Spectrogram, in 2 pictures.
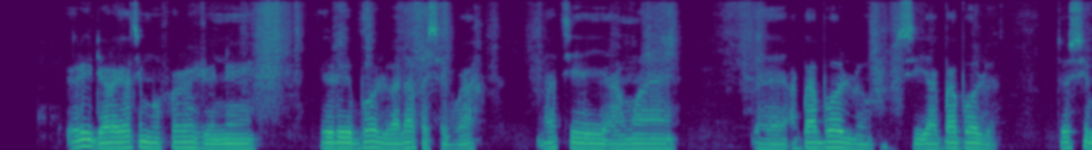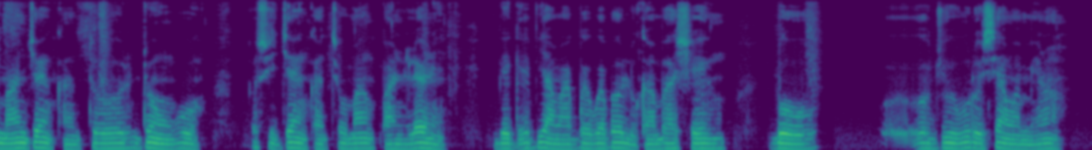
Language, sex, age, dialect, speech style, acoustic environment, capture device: Yoruba, male, 25-34, Nigeria - Nigerian Standard, happy, silence, mobile / Linux / Chrome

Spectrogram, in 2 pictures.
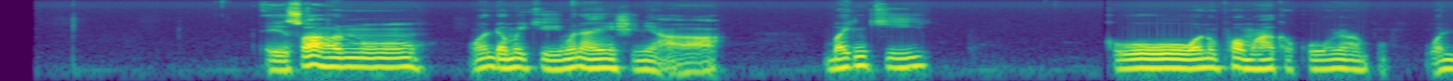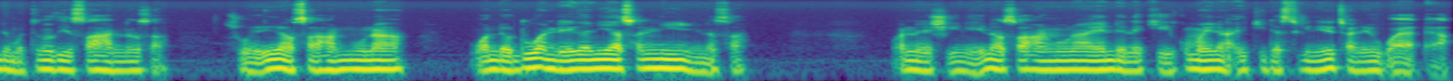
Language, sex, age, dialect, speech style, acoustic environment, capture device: Hausa, male, 25-34, Nigeria - Kano, happy, silence, mobile / Linux / Chrome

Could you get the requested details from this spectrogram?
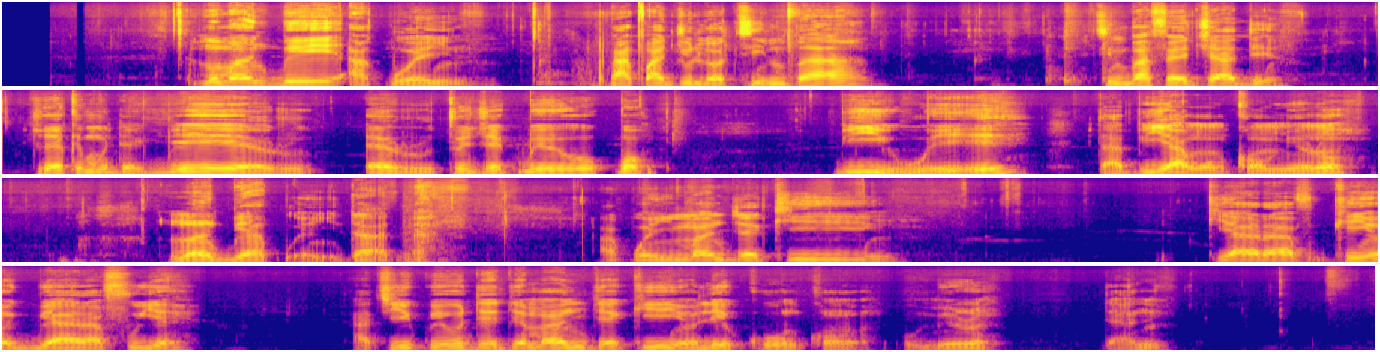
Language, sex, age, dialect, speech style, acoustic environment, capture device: Yoruba, female, 35-44, Nigeria - Nigerian Standard, focused, silence, mobile / Linux / Chrome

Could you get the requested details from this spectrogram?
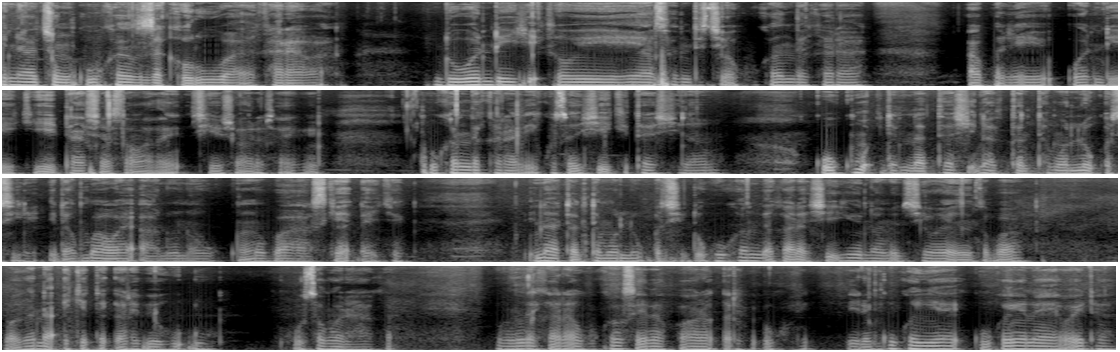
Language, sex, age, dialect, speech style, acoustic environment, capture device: Hausa, male, 25-34, Nigeria - Kano, relaxed; excited, silence; nature, mobile / Linux / Chrome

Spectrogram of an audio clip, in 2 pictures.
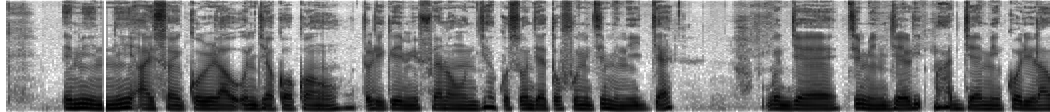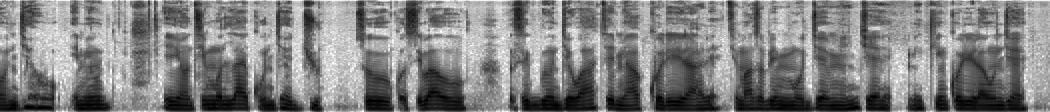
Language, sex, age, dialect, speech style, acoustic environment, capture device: Yoruba, male, 18-24, Nigeria - Ibadan, focused, nature, mobile / Linux / Chrome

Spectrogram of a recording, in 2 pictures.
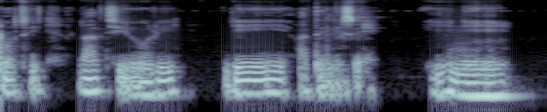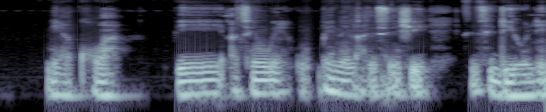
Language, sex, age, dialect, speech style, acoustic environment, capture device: Yoruba, male, 25-34, Nigeria - Lagos Yoruba, nervous; excited; focused; relaxed, silence; people talking; nature; traffic, mobile / Linux / Chrome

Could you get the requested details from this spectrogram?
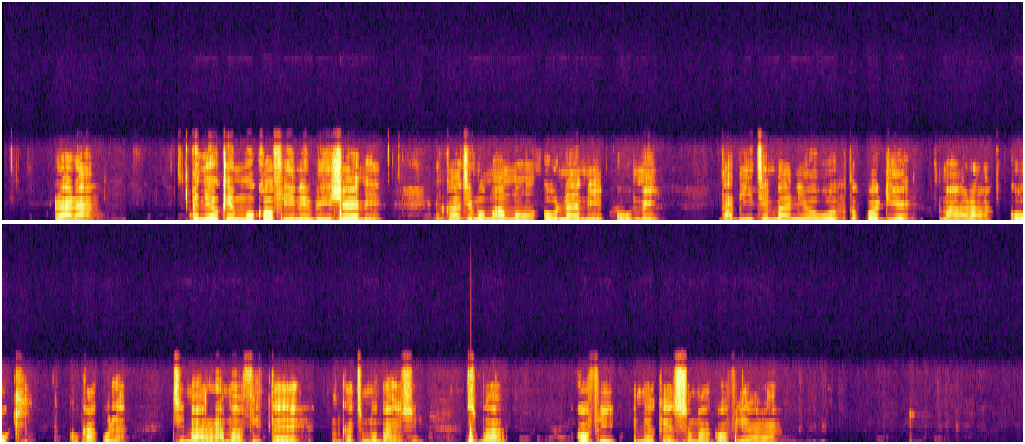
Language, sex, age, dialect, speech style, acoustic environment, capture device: Yoruba, male, 25-34, Nigeria - Ibadan, relaxed; happy; focused, silence, desktop / Windows / Chrome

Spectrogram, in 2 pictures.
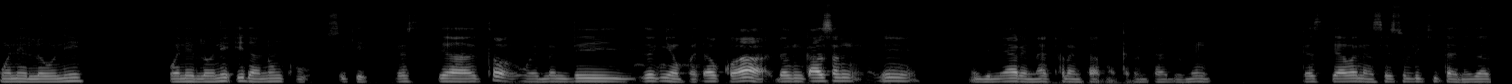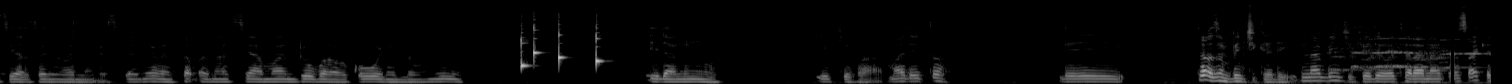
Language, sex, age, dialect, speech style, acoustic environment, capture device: Hausa, male, 18-24, Nigeria - Lagos Yoruba, relaxed; tired, nature, mobile / Linux / Chrome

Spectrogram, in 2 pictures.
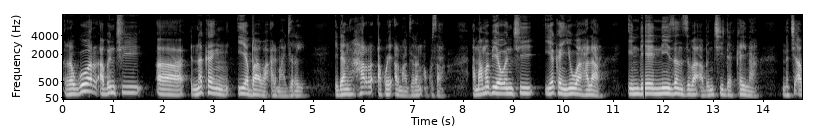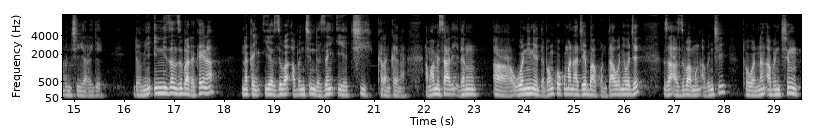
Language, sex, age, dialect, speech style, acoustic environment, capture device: Hausa, male, 35-44, Nigeria - Kano, relaxed, silence, mobile / Linux / Chrome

